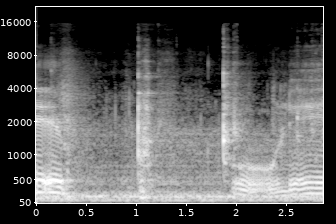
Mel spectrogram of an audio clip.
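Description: A fork scrapes and clinks against a pan while stirring noodles.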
